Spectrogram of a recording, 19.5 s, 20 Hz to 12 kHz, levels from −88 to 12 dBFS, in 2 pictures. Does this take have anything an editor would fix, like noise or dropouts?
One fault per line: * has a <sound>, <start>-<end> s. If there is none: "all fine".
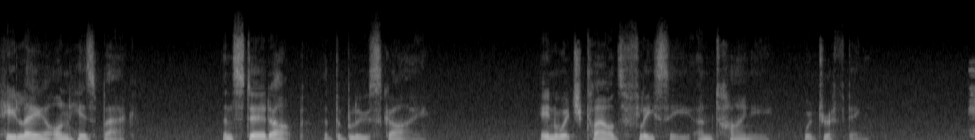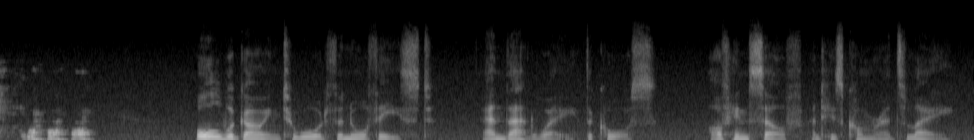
* has a laugh, 9.7-10.7 s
